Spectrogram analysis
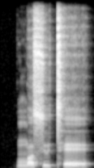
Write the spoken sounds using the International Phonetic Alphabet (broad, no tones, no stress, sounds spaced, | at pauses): ŋ ɒ s ʉ tʰ ɛ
